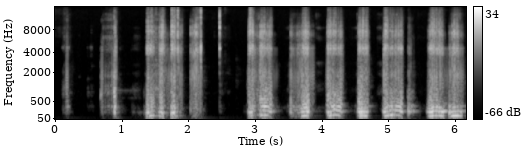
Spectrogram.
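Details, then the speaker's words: Sailrite Fabricator industrial sewing machine: sharp, dry squeaky bursts about twice a second in step with what the owner guesses is the knee lift (presser-foot lift) assembly. The owner dislikes the noise; he had found it cranked to maximum, then loosened it and heavily oiled things underneath, and says it is much better now. "So the noise that I don't like is coming from, I guess, the knee lift assembly, what lifts the foot up and down."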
